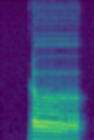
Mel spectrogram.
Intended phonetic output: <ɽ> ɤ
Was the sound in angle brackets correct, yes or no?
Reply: yes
